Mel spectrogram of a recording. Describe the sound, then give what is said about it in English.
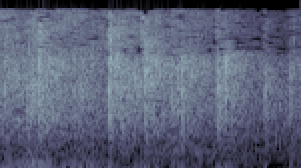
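An audience at a church gathering applauds the worship leader, a dense, somewhat muffled patter of many hands that swells in a few slight surges and stays fairly even. “If we'd all just give him a big round of applause, everybody.”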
